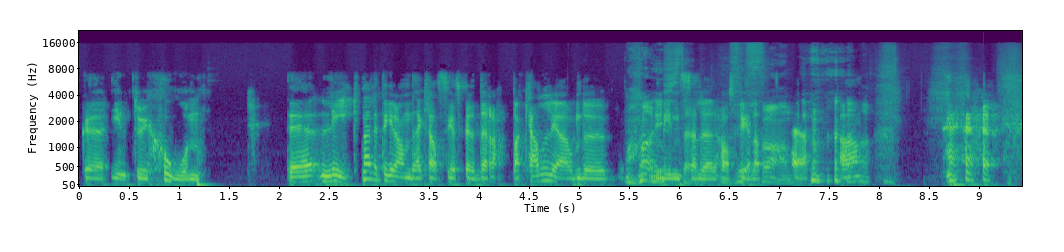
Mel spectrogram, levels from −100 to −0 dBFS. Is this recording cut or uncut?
uncut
